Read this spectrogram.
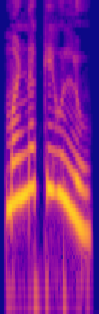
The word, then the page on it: ಮಣ್ಣಕ್ಕಿಹುಲ್ಲು: maṇṇakki hullu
